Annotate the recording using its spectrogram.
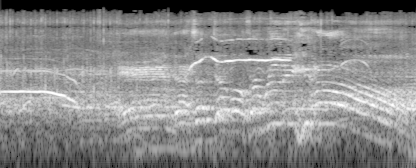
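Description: A crowd of spectators cheers loudly outdoors.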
